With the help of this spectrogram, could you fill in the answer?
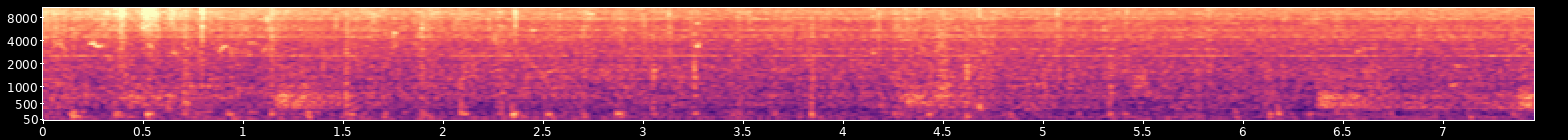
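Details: Keg-shod Tennessee Walking Horse named Jerry, a natural-moving, head-shaking 3-gait show and trail horse aged six, produces a continuous patter of soft, low hoof thuds, with brief bursts of rustling noise in between.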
